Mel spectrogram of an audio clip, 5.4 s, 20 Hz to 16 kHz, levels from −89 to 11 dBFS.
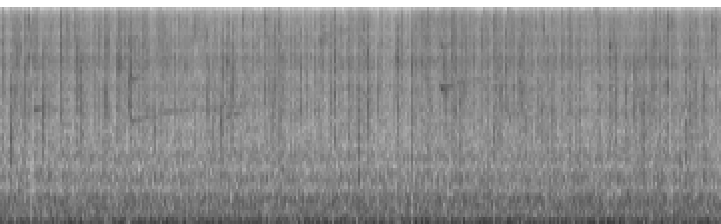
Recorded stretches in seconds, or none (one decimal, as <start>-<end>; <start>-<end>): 0.0-0.8; 1.8-2.2; 3.8-4.4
